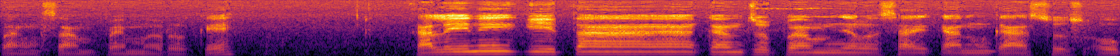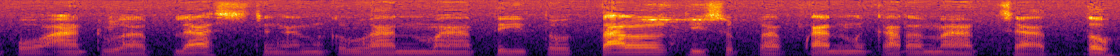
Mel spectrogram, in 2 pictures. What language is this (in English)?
Indonesian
